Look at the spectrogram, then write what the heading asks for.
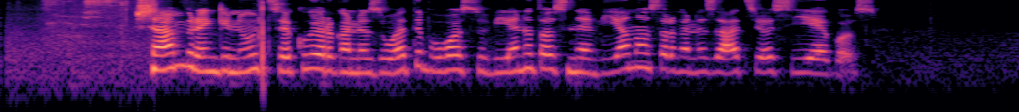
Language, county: Lithuanian, Klaipėda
